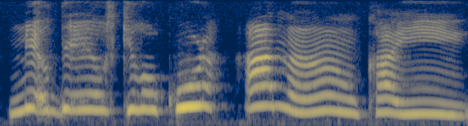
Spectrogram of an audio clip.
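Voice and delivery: gritando de susto. Real, not acted. Tombo de moto no jogo.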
